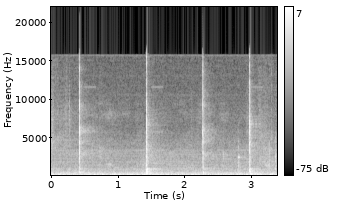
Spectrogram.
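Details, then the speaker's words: 2008 Chevrolet Trailblazer 4.2, secondary air injection codes: four sharp relay clicks about a second apart with no air pump whir after; relay clicks but pump stays dead, broken wires and a bad relay suspected. "make sure the relay is turning on I hear it clicking doesn't mean it works no dang it freaking GM"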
